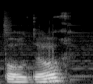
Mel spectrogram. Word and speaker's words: Poldoore: I, always say Paul Dor. So yeah, I don't know. In the United States, they pronounce it totally differently. So you can choose.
